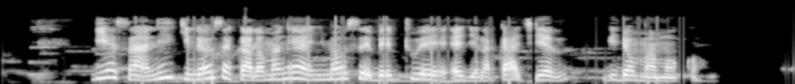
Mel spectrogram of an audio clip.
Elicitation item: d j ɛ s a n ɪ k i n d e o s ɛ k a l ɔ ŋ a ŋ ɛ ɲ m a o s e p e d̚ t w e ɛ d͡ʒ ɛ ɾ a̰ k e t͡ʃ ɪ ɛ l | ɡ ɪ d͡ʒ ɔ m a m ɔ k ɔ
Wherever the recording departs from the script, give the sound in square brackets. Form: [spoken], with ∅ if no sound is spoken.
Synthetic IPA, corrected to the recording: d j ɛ s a n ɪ k i n d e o s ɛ k a l ɔ [m] a ŋ ɛ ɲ m a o s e [b] e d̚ t w e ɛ d͡ʒ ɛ [l] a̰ k [a] t͡ʃ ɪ ɛ l | ɡ ɪ d͡ʒ ɔ m a m ɔ k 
